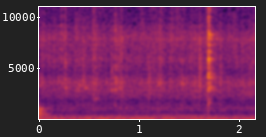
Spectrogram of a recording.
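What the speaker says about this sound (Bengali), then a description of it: "মশলাটা আমি এর মধ্যে দিয়ে এবারে খুব ভালোভাবে একটু কষিয়ে নেব" Spice paste fries with soybean chunks in a pan, giving a steady low sizzle with one sharp scrape of a utensil near the end.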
